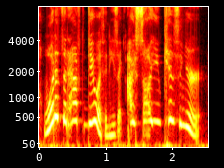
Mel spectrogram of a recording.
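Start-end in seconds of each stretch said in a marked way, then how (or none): 0.1-1.0 high confused mock. Viola confused question. 1.3-2.4 high mock accusation. Channing accusing.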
